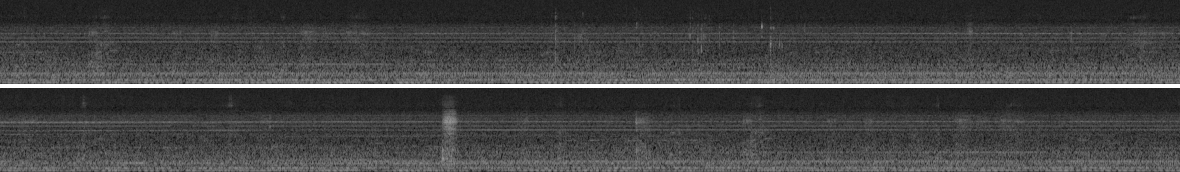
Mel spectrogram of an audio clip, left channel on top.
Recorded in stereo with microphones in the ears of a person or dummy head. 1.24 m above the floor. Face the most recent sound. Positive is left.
No sound to turn to.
